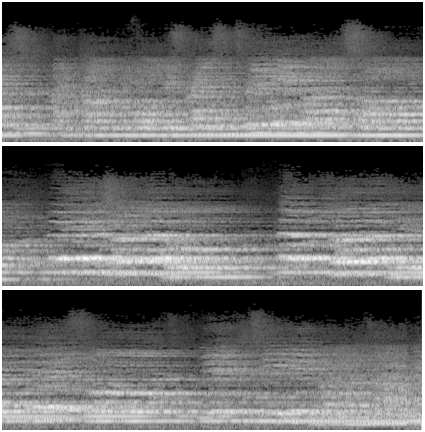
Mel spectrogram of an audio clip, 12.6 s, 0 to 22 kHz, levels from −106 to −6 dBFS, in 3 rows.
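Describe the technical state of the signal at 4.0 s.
At 4.0 s the signal is intact, with no audible fault at that point.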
